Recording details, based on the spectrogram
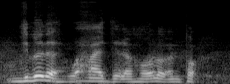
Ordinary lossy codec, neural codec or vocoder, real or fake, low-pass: none; codec, 44.1 kHz, 2.6 kbps, DAC; fake; none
